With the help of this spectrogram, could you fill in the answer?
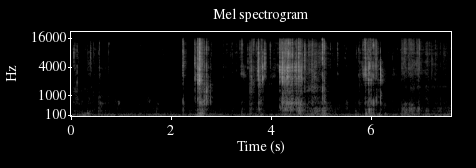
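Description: Dry soap curls are broken apart by fingers, then handfuls of soap flakes are squeezed and crushed. Quiet, brittle crackles and crinkles build into louder bursts of bright, papery crunching, with short pauses between squeezes.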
